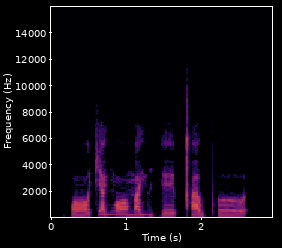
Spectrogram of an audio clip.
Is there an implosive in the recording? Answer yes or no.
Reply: no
